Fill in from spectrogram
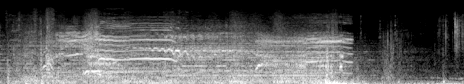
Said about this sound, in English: your timestamp ended with the big horse hoof hitting the ground, and I never really did like that shot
